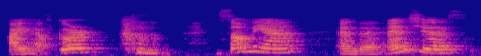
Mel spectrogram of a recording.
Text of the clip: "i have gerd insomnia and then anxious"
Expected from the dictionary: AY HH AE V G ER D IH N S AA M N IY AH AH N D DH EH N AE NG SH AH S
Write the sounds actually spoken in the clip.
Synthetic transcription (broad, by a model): AY HH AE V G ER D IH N S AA N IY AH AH N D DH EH N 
